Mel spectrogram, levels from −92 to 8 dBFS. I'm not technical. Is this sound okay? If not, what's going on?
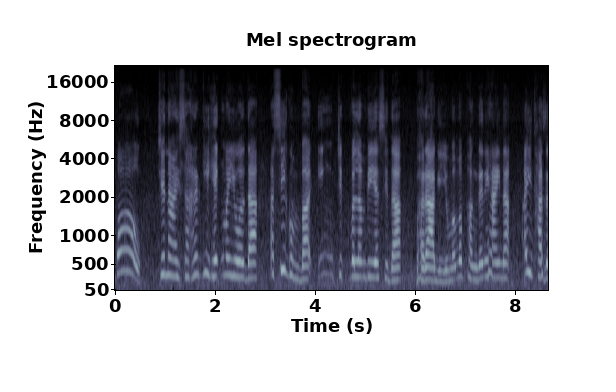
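No. From 0.67 to 0.85 s, about 180 ms of the real room background is replaced by comfort noise: a smooth, featureless hiss, slightly quieter than the room noise around it. This is likely the sender pausing transmission during a gap in speech and the receiver filling in synthetic noise.

At 5.91 to 6.01 s, the voice detector dropped sound: roughly 50 ms of actual speech is lost and 100 ms of steady filler noise plays instead. The detector likely mistook quiet speech for background, stopped sending, and resumed when the speech grew strong enough again.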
